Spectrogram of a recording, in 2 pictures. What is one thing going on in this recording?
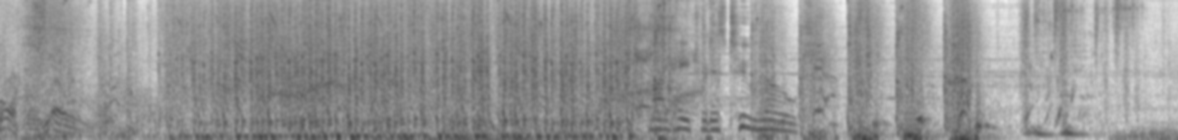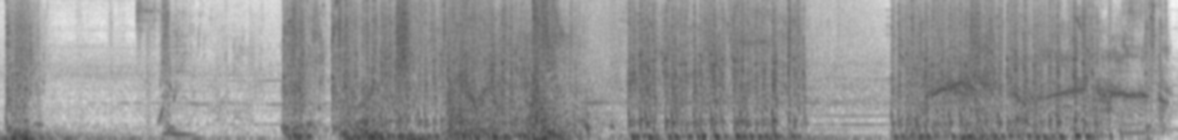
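Magic blasts crackle and boom in a game.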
